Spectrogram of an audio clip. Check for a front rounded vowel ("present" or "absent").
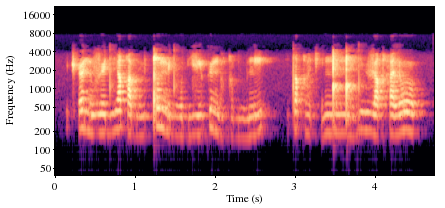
present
